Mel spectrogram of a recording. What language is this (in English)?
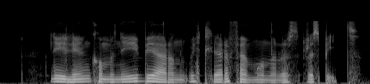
Swedish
